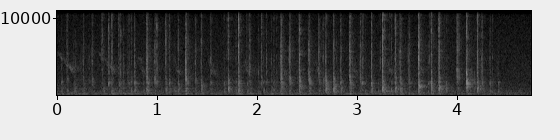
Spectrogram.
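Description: Fingertips type on a MacBook Pro laptop keyboard with plastic keycaps set in an aluminium body. The result is a quick, steady run of light, crisp clicks, each one short and bright with little low end.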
